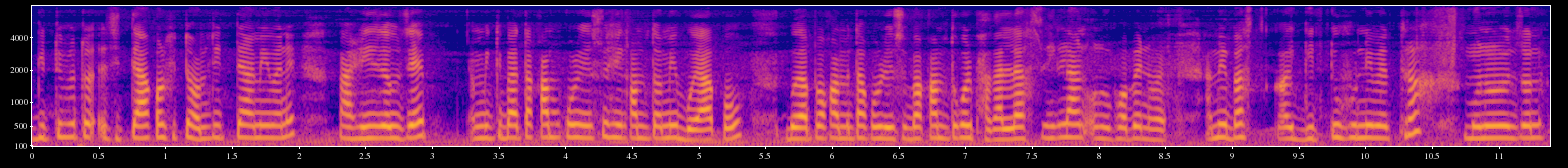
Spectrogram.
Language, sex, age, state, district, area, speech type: Assamese, female, 18-30, Assam, Barpeta, rural, spontaneous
